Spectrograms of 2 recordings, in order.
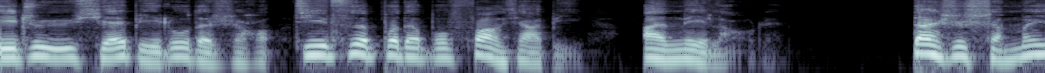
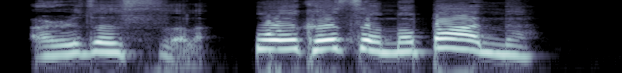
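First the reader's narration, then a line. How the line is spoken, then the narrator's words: Wailing, sobbing loudly. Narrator (Chinese): 死者的母亲……嚎啕大哭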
